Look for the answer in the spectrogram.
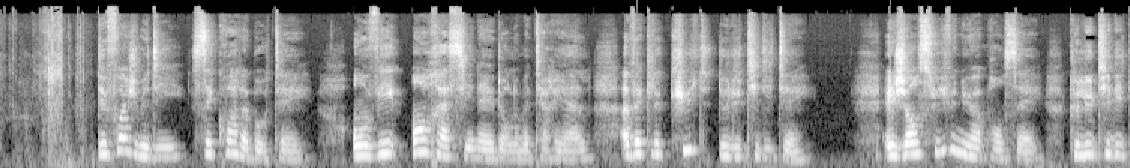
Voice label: Voicereel French and all accents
